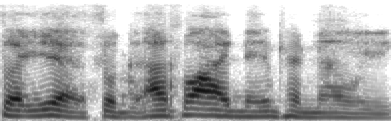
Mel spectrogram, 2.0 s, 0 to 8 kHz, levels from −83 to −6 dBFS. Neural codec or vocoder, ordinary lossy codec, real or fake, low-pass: codec, 32 kHz, 1.9 kbps, SNAC; Opus, 32 kbps; fake; 7.2 kHz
